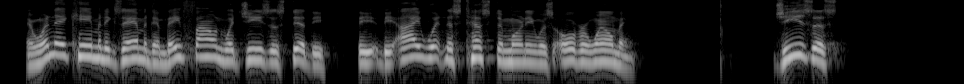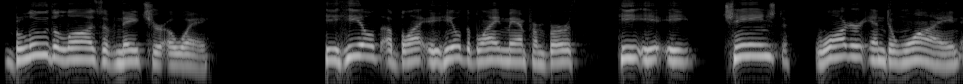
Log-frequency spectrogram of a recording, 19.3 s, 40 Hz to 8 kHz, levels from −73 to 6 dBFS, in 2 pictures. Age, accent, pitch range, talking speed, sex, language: 50-69, American, 165-215 Hz, 135 wpm, male, English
